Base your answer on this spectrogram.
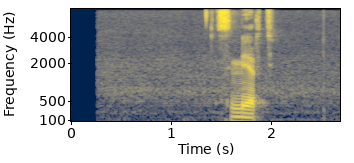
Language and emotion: Russian, neutral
